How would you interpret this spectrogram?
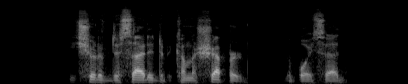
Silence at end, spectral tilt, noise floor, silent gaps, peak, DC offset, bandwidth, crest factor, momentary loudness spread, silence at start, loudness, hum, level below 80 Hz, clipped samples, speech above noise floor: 0.65 s; -1.5 dB/octave; under -90 dBFS; none; -12 dBFS; under 0.1%; 15 kHz; 20 dB; 14 LU; 0.75 s; -30 LUFS; none; -76 dBFS; under 0.1%; over 59 dB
